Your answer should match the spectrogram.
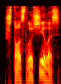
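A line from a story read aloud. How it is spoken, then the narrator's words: Plain. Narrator (Russian): спросил Фернандо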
